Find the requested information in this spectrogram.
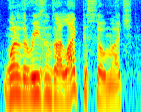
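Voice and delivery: normal talking voice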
